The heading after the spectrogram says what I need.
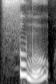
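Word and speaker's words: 父母: So, first up we have fumo, pronounced fumu.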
